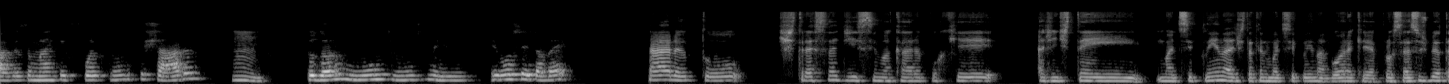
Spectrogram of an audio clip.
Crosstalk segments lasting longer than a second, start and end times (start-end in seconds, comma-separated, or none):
none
